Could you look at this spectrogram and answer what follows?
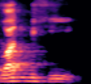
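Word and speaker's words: वह्नि: You will write it as Vahni, but you pronounce it as one he.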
